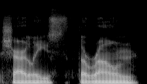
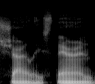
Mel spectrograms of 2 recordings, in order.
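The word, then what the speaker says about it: Charlize Theron: It's not Charlie's Throne, it's Charlie's Theren.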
